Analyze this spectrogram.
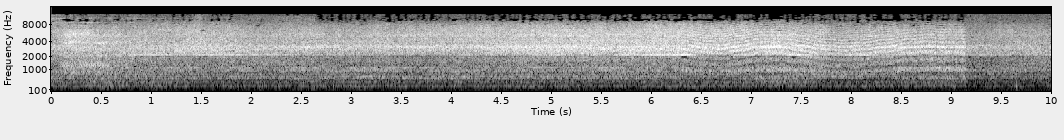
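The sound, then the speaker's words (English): A jet airplane engine roars loudly and steadily, filling the whole stretch with a broad, dense rumble and a rising whine that wavers near the end before easing slightly. “We've got to stop that jet.”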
